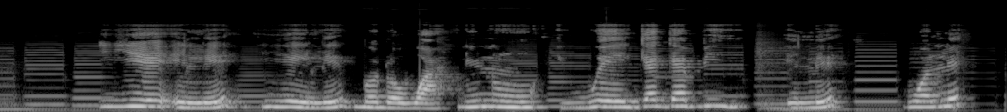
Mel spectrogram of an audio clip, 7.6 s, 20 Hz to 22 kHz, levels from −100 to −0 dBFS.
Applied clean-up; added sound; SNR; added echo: neural mask model RNNoise.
